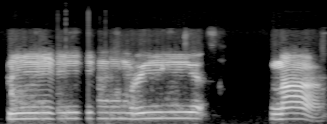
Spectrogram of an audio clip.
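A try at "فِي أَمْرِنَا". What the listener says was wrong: রি, রি টান দেবেন না, আমরিনা।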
